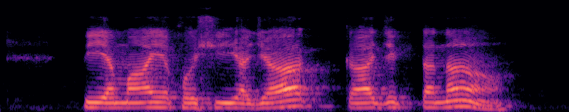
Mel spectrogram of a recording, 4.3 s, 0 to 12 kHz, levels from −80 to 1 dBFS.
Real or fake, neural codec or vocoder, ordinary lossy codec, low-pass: real; none; Opus, 16 kbps; 7.2 kHz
